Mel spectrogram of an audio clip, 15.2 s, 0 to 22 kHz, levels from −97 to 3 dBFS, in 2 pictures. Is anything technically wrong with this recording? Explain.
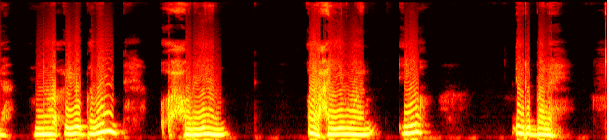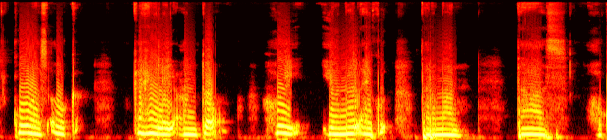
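Yes. Hard clipping runs throughout: the speech is overdriven by about 9 dB, so roughly a tenth of samples are cut flat, adding harsh fuzz on louder syllables.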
